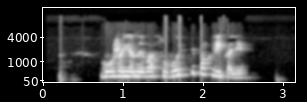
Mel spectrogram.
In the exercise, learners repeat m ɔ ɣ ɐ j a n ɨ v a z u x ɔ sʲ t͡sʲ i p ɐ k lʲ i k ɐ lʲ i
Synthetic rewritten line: m ɔ ʐ ɐ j a n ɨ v a s u ɣ ɔ sʲ t͡sʲ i p a k lʲ i k ɐ lʲ i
